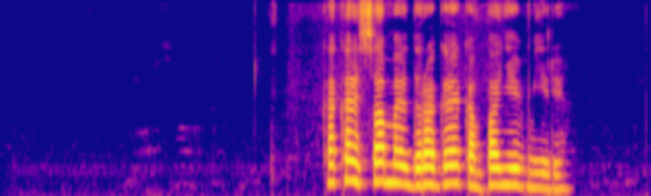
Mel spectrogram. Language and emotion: Russian, neutral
